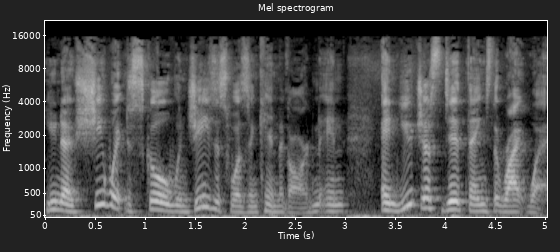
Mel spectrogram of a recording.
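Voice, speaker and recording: In a Southern US accent, a man talks at a moderate pace with a fairly high pitch and lively intonation. His tone is dark and mellow. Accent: Southern US (Georgia). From US South, Savannah, Georgia. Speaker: podcast host, lifestyle and etiquette personality. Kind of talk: casual chat.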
